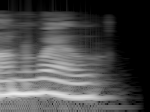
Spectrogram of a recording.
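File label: "unwell", English, British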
